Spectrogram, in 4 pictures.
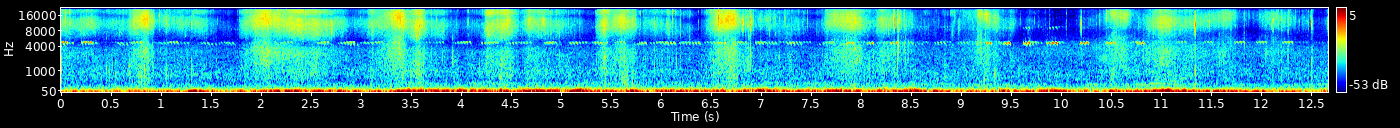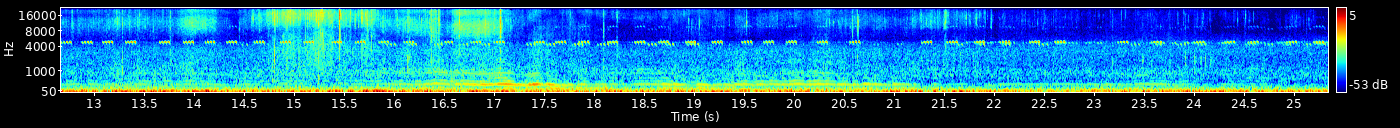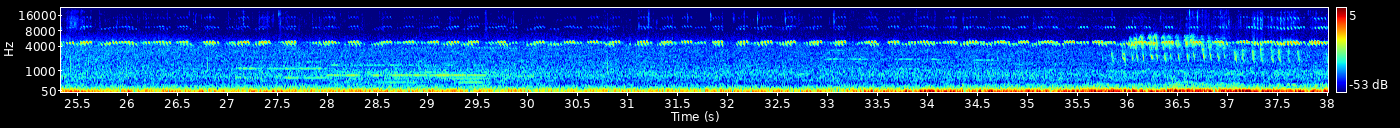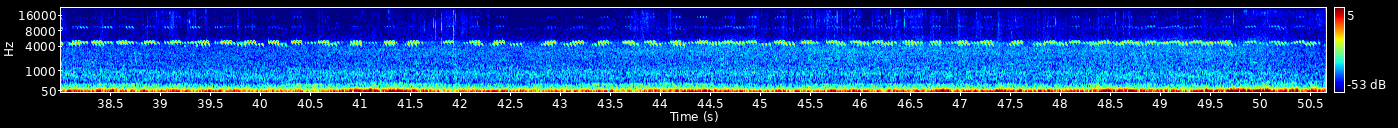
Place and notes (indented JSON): {
  "title": "path of seasons, meadow, piramida - april winds, crickets, train, drony",
  "date": "2014-04-14 15:18:00",
  "latitude": "46.57",
  "longitude": "15.65",
  "altitude": "363",
  "timezone": "Europe/Ljubljana"
}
